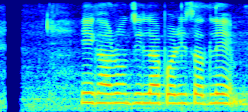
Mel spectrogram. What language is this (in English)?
Nepali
